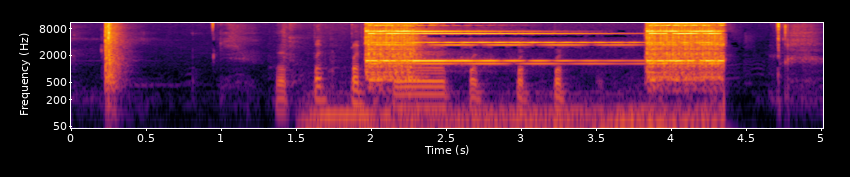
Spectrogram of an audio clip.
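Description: A few clicks and knocks lead into a loud telephone ring: a shrill, bright trill that sounds continuously for about two seconds, breaks briefly, then cuts off. It is a call from Masajartsi customer service.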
